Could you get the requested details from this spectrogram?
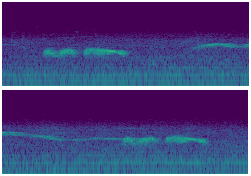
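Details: Spotted dove from Vietnam cooing to provoke other doves to call; soft paired hoots repeat on either side of a long, wavering whistled glide, over a steady background hiss.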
